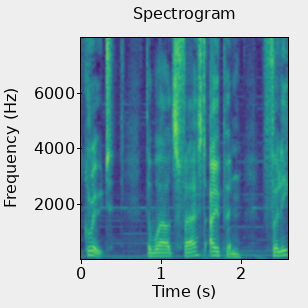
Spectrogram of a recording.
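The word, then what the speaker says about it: GR00T: At Nvidia's recent GTC 2025 conference, CEO Jensen Huang unveiled the Isaac GR0000TN1, pronounced Groot, the world's first open, fully customizable foundation model for generalized humanoid reasoning and skills.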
